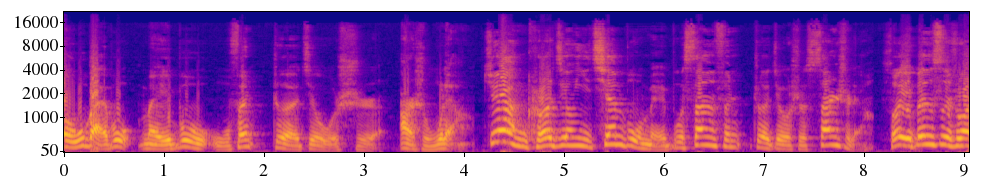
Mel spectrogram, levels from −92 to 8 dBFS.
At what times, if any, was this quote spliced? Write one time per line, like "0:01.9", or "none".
0:04.1
0:08.1

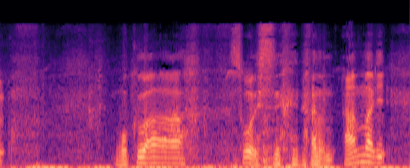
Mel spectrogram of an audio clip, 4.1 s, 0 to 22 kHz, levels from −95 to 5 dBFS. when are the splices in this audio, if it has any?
0:03.1

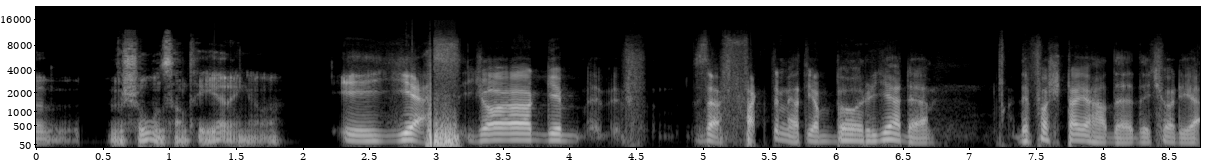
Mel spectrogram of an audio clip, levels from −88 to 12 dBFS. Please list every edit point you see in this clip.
none

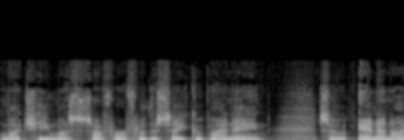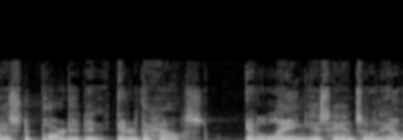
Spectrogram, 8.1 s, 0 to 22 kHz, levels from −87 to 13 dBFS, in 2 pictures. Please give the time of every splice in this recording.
none

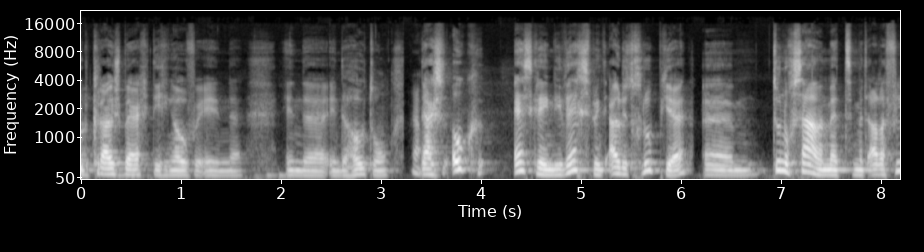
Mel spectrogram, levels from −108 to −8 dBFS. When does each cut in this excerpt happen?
0:03.2
0:06.1

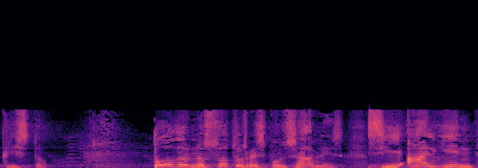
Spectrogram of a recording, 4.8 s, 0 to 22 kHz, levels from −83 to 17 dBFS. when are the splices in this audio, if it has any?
0:02.5
0:03.7

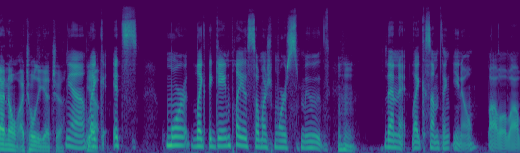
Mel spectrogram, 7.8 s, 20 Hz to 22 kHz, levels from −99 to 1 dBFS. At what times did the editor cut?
0:05.0
0:06.7

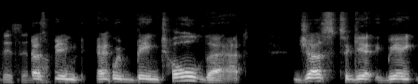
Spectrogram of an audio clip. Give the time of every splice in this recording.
0:01.1

